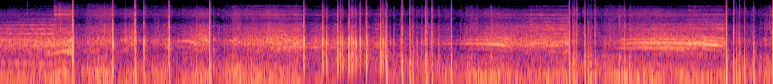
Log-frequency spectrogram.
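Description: Fireworks display: many sharp reports from shells and cakes firing and bursting, several a second in an irregular barrage, over a constant low rumble.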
